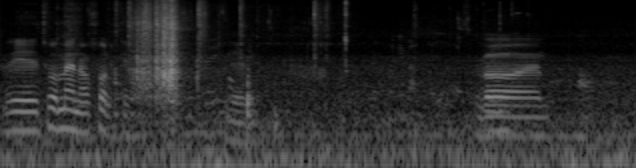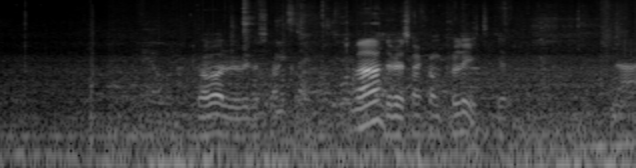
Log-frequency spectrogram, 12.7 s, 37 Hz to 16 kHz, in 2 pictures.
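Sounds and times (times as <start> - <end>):
low street traffic rumble: 0.0 - 12.7
speech: 0.1 - 1.6, 4.8 - 5.6, 8.3 - 11.6, 12.5 - 12.7
scattered clicks and clatter: 1.1 - 2.2
cars passing on a city street: 6.3 - 12.7.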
